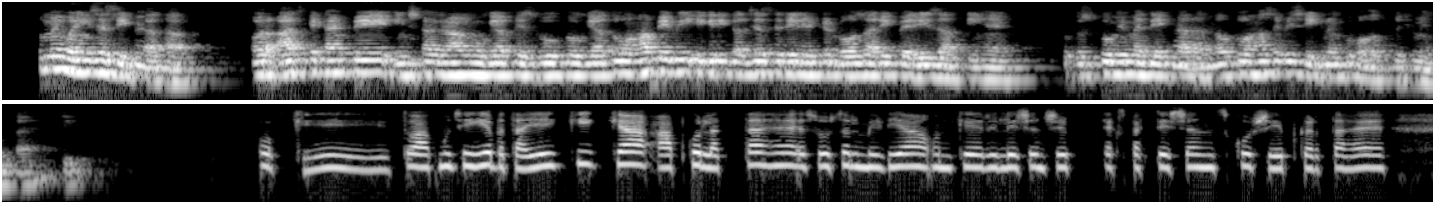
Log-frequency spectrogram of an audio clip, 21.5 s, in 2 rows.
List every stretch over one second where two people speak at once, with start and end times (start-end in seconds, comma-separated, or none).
none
